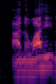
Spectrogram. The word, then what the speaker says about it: Anoa'i: But like the Anoa'i family, however you pronounce it. – Anoa'i. – That's how you pronounce it? Anoa'i?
